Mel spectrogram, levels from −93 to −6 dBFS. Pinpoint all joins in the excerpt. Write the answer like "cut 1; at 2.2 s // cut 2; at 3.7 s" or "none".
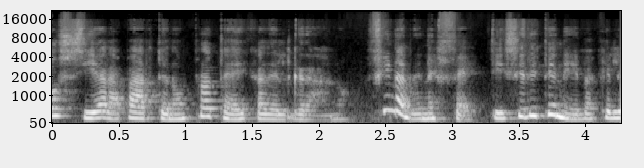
cut 1; at 2.7 s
